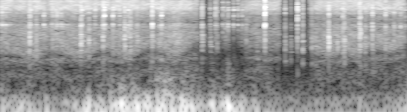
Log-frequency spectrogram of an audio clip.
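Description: Aerosol spray can of Rust-Oleum NeverWet top coat hissing as a spray coat goes onto a car bumper, stopping about three seconds in. Scattered light clicks and a low rumble run underneath.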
